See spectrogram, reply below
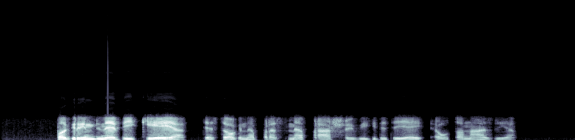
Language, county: Lithuanian, Telšiai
